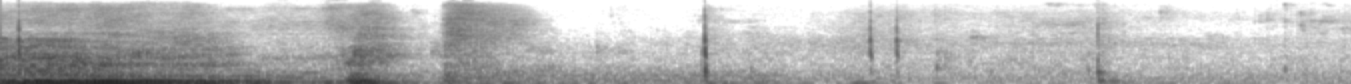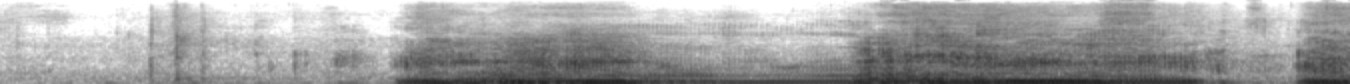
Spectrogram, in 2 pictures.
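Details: Play fighting between Rottweilers June and Kenai at a homestead ranch: a burst of throaty growling, a long quiet stretch with faint scuffling clicks, then two more sustained rumbling growls.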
